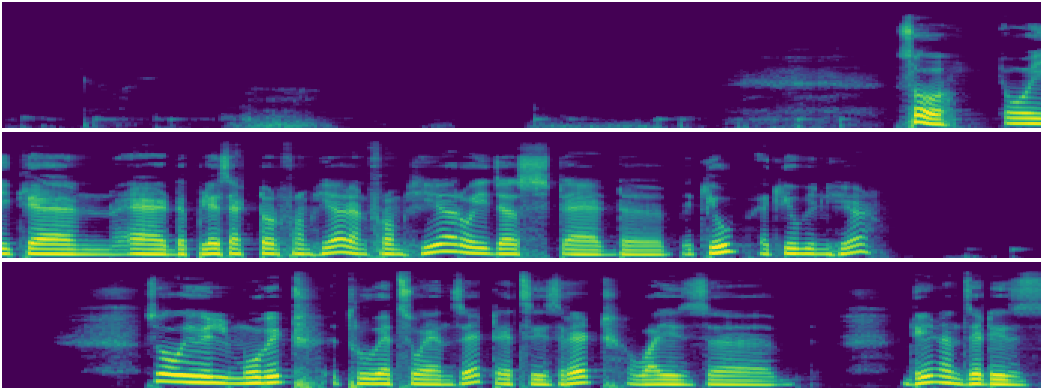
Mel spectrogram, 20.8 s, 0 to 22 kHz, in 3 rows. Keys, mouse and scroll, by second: 4.5 middle click, 12.7 f, 13.2-13.7 scroll down 5, 13.9 alt+click.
